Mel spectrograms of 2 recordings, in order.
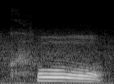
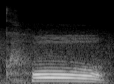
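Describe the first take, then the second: Both takes have the same delivery.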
